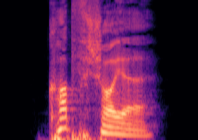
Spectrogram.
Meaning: inflection of kopfscheu: 1. strong/mixed nominative/accusative feminine singular 2. strong nominative/accusative plural 3. weak nominative all-gender singular
- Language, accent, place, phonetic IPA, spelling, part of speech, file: German, Germany, Berlin, [ˈkɔp͡fˌʃɔɪ̯ə], kopfscheue, adjective, De-kopfscheue.ogg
